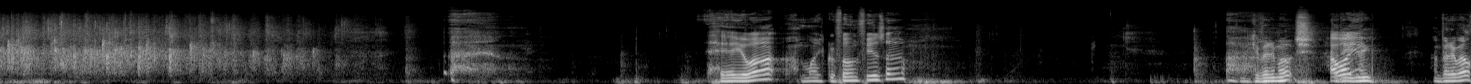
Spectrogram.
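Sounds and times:
audience applause: 0.0s - 4.1s
speech: 7.2s - 9.2s, 12.5s - 14.7s.

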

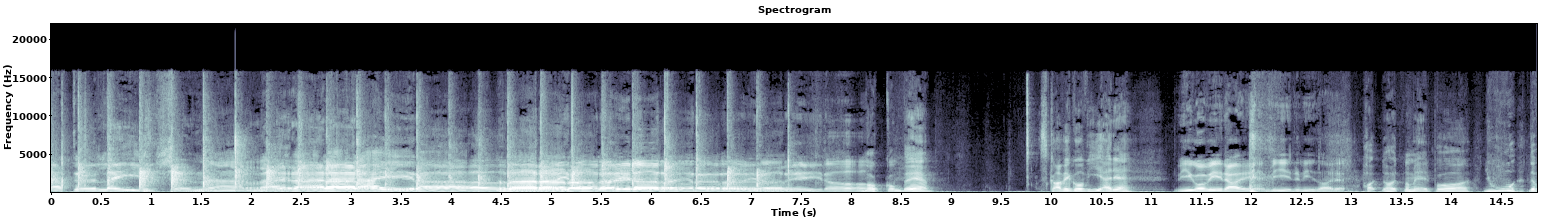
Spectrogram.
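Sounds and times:
applause: 0.0s - 7.5s
speech: 0.2s - 7.0s, 8.2s - 8.9s, 9.9s - 14.8s.

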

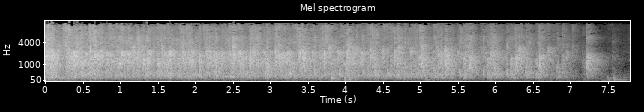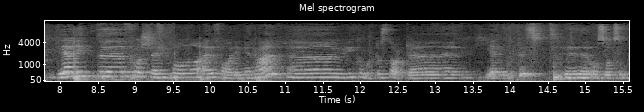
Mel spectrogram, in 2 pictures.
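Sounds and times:
audience applause: 0.0s - 7.5s
speech: 15.1s - 15.5s.

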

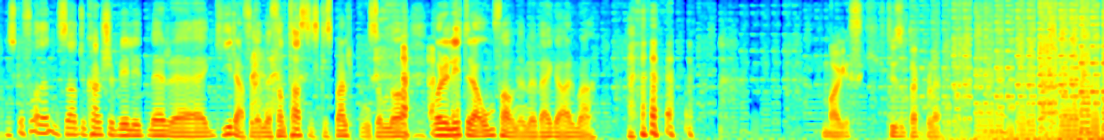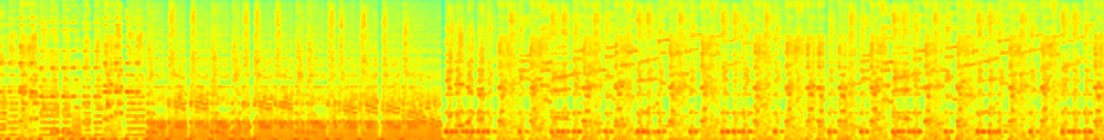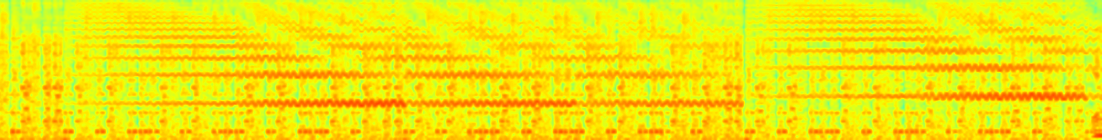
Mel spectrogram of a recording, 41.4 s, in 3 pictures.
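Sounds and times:
speech: 0.1s - 8.8s, 10.3s - 12.5s
laughter: 3.1s - 3.8s, 4.6s - 5.8s, 7.8s - 8.7s
Commodore 64 game music drum solo: 11.4s - 41.3s.

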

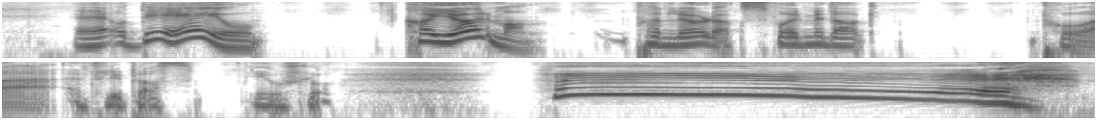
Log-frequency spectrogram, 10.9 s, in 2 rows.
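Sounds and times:
speech: 0.4s - 1.4s, 2.0s - 4.4s, 5.2s - 8.8s, 10.1s - 10.9s
yawn: 8.2s - 10.9s.

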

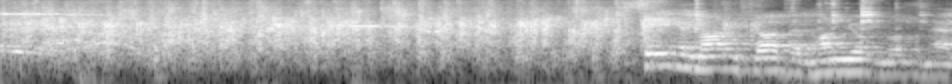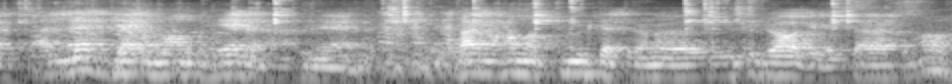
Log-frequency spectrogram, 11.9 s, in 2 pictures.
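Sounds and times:
audience applause: 0.0s - 5.0s
laughter: 4.0s - 11.8s
speech: 4.0s - 11.8s.

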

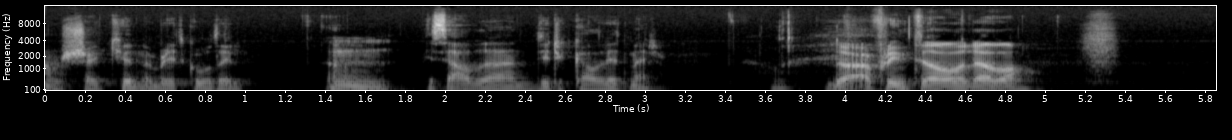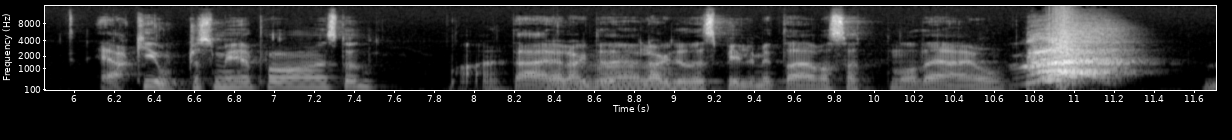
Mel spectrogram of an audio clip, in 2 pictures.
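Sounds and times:
speech: 0.1s - 5.4s, 6.1s - 11.7s
loud sneeze: 10.7s - 11.4s.

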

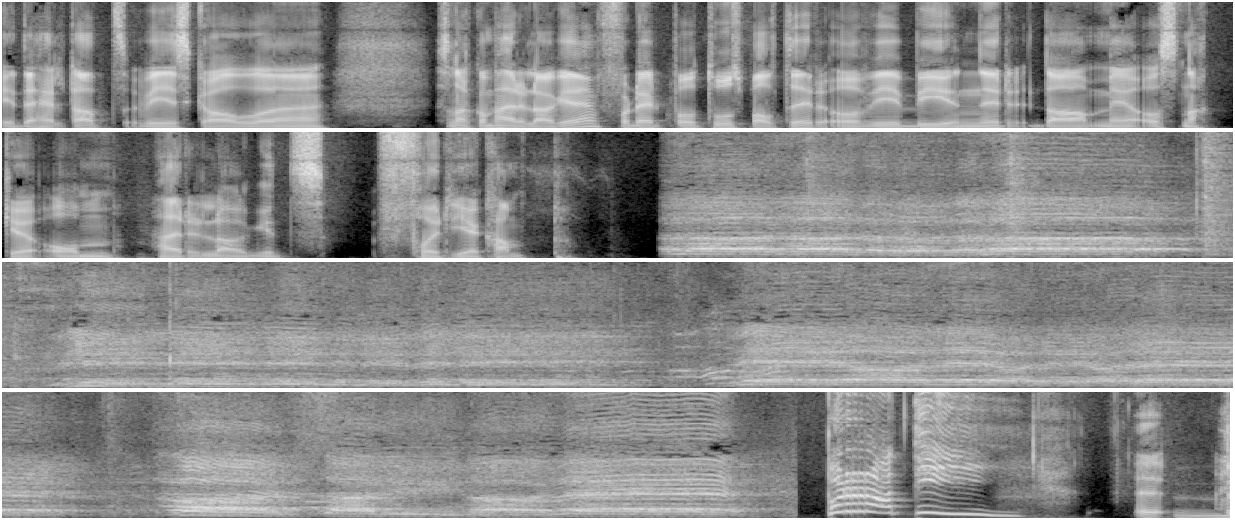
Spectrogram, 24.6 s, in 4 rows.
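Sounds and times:
speech: 0.0s - 10.7s, 23.4s - 24.5s
football crowd cheering and chanting: 9.4s - 22.4s
laughter: 10.6s - 22.3s.

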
